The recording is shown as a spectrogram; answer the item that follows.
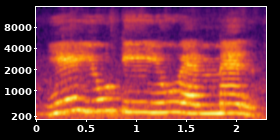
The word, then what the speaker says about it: autumn: Second word here it is A-U-T-U-M-N. Autumn. A-U-T-U-M-N. Autumn. What is silent in the autumn? Very good. A-U-T-U-M-N. Autumn. N is silent. The letter N is silent. We are not pronouncing the letter N sound.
